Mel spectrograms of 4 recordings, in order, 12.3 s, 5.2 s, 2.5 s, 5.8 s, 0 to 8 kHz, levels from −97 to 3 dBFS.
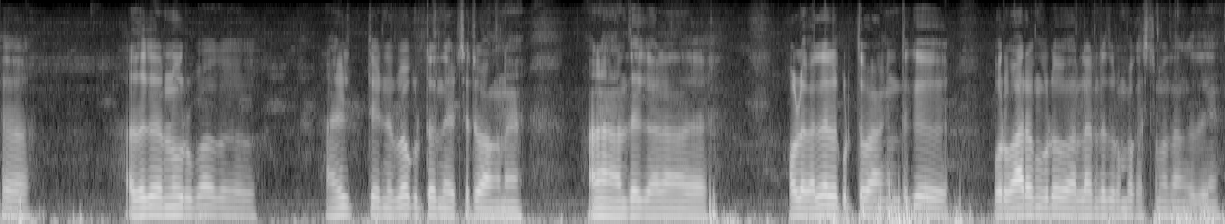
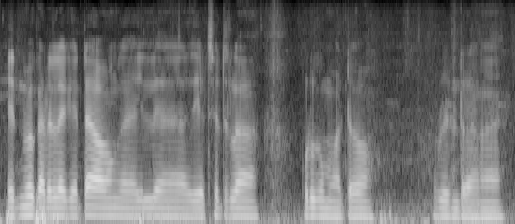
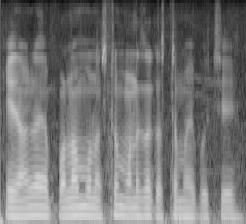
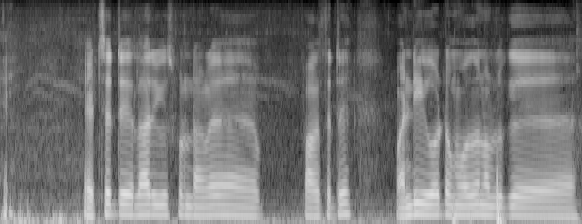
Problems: constant background noise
